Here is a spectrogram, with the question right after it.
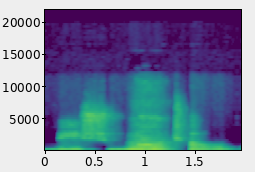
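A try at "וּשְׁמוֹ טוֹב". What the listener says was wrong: Ushmo Tov. Instead of va, it just sounds like, yeah.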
